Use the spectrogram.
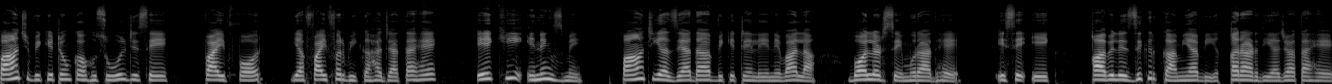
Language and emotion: Urdu, neutral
